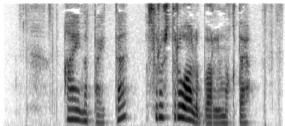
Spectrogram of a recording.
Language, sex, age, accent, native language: Uzbek, female, 25-34, Namangan, Uzbek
